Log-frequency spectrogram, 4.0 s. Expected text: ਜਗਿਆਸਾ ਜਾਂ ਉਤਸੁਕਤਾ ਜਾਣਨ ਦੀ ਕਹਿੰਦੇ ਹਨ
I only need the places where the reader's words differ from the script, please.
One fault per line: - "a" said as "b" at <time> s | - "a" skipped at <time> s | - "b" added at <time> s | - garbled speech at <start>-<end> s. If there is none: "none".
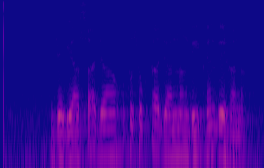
none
